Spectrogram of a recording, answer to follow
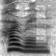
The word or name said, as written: hiren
